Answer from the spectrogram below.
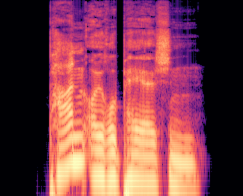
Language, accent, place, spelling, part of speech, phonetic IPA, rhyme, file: German, Germany, Berlin, paneuropäischen, adjective, [ˌpanʔɔɪ̯ʁoˈpɛːɪʃn̩], -ɛːɪʃn̩, De-paneuropäischen.ogg
- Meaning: inflection of paneuropäisch: 1. strong genitive masculine/neuter singular 2. weak/mixed genitive/dative all-gender singular 3. strong/weak/mixed accusative masculine singular 4. strong dative plural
